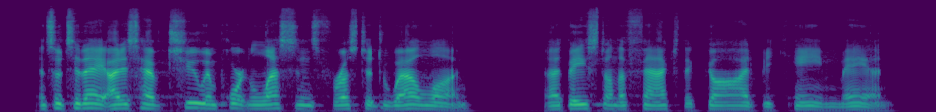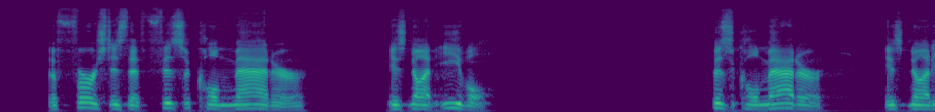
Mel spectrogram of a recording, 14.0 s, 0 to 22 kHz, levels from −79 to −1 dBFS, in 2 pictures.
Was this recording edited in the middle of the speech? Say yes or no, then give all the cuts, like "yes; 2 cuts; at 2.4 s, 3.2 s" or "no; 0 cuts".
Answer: yes; 2 cuts; at 4.2 s, 7.3 s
